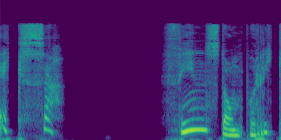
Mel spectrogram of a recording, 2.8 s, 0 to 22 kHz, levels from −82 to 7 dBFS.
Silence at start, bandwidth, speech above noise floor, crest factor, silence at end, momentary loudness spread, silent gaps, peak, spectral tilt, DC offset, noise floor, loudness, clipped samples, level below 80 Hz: 0 s; 11.5 kHz; 71 dB; 16 dB; 0.1 s; 16 LU; none; -2 dBFS; -5 dB/octave; under 0.1%; -87 dBFS; -16 LUFS; under 0.1%; -38 dBFS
